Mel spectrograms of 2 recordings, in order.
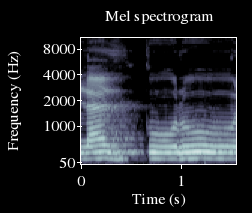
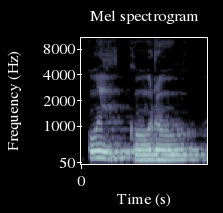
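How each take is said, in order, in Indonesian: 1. Kata ini langsung menyambung dari kata sebelumnya. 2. Kata ini dimulai sendiri dengan vokal 'u'. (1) "bisa digabungkan dari sini" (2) "maka ini dibaca uzkur"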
